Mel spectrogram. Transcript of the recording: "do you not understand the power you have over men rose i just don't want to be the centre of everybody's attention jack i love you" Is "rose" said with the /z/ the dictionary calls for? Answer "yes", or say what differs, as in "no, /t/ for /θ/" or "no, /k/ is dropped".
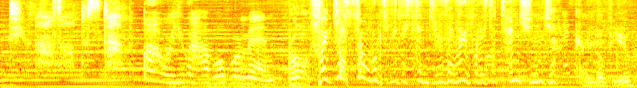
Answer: no, /z/ is dropped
